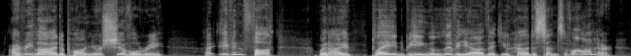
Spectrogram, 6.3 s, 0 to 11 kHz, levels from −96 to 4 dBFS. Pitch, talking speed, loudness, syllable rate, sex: 190 Hz, 190 wpm, -17 LUFS, 5.8 syllables/s, male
